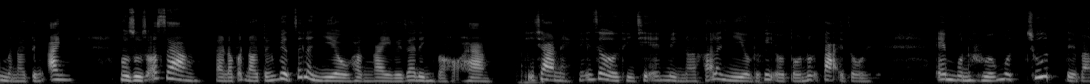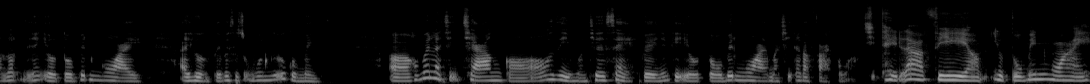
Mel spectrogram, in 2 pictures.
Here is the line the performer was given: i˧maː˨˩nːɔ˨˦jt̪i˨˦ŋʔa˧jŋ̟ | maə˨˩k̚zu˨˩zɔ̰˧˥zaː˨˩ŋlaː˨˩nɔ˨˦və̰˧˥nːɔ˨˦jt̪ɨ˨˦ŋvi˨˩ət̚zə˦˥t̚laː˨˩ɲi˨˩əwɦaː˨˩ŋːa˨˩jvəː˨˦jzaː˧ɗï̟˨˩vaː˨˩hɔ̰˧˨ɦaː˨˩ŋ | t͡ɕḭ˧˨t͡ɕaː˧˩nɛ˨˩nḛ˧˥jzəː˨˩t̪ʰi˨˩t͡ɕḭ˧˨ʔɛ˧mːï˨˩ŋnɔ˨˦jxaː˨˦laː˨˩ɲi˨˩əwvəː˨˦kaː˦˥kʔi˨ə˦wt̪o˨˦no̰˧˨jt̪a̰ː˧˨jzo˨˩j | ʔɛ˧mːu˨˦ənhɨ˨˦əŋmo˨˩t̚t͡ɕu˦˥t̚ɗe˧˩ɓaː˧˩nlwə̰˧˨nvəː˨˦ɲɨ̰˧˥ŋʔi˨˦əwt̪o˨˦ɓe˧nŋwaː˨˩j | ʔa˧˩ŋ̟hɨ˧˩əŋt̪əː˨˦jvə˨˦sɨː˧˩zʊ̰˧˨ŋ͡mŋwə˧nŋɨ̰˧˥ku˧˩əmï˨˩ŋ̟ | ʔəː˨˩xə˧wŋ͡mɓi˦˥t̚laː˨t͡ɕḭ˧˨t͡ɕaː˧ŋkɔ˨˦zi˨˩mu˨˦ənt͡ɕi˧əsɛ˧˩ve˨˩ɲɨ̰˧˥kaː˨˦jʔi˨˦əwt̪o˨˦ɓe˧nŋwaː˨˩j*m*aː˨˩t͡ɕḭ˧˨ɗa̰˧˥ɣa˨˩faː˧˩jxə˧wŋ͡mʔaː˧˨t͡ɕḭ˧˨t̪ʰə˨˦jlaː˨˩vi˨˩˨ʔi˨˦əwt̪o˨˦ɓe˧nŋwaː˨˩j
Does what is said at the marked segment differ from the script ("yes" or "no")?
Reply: no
